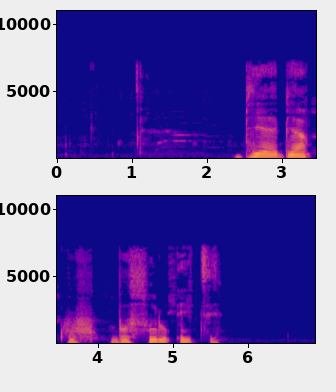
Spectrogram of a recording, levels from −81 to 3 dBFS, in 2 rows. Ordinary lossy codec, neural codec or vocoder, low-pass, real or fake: MP3, 96 kbps; none; 7.2 kHz; real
